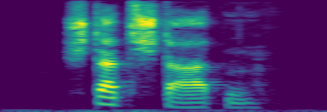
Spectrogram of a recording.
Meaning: plural of Stadtstaat
- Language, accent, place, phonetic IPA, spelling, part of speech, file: German, Germany, Berlin, [ˈʃtatˌʃtaːtn̩], Stadtstaaten, noun, De-Stadtstaaten.ogg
